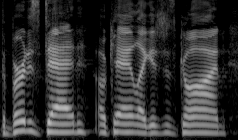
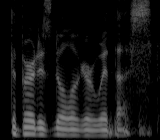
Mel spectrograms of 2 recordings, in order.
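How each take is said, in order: First: Louder, blunt announcement; blunt retelling. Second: Soft, low, careful delivery; gentle tactful version. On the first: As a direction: blurt it out with no tact. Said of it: "But instead, I'm like". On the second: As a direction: break the news softly and delicately. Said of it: "what I should have said is". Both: Retold or imitated.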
